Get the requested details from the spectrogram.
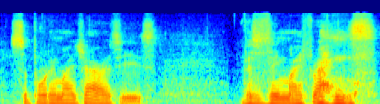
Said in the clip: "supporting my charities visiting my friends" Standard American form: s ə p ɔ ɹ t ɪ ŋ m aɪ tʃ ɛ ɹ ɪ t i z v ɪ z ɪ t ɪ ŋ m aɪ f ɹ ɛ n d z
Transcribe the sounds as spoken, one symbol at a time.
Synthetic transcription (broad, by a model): s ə p ɔ ɹ t ɪ ŋ m aɪ tʃ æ ɹ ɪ t i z v ɪ z ɪ t ɪ ŋ m aɪ f ɹ ɛ n d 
